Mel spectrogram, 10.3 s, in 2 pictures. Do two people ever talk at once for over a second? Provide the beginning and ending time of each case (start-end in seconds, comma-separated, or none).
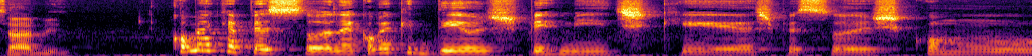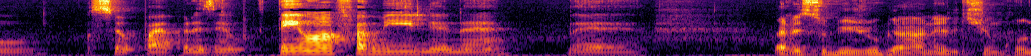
none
